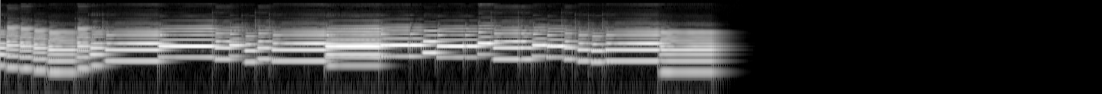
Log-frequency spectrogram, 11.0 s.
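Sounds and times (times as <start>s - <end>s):
slängpolska folk dance tune: 0.0s - 7.0s.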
